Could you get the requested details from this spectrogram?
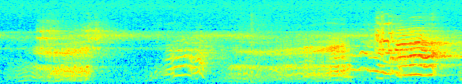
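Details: Green-winged macaws, several together, call while descending along vines, recorded medium close: rough, nasal squawks with rippling harmonics, a growly call in the middle and a loud, grating screech toward the end, over faint hiss.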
